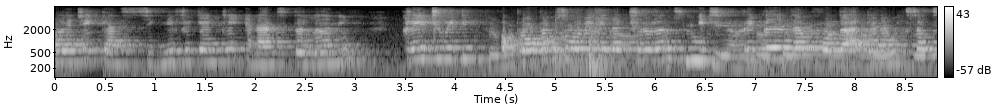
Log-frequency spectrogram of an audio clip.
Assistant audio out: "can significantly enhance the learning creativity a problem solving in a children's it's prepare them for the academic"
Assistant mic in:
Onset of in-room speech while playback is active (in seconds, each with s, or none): 4.3 s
